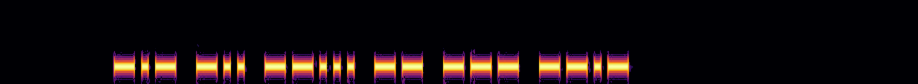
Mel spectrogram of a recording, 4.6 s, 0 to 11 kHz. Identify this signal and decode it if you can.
Morse code, heard as a keyed tone, about 36 wpm, 700 Hz. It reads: KD7MOQ
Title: USA Call Signs - 6 Characters - Repeated 3x - 35wpm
